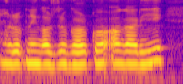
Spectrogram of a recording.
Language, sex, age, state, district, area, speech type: Nepali, female, 30-45, West Bengal, Kalimpong, rural, spontaneous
